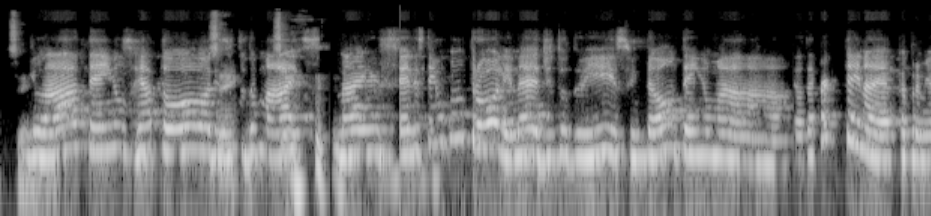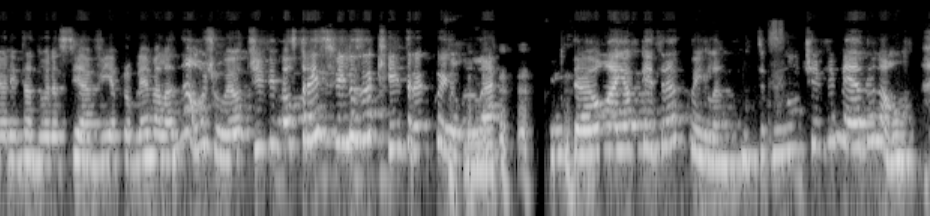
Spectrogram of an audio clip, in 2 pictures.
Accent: Osasco, São Paulo, Brazil; Eu nasci em Osasco e por aqui fiquei até, até os dias de hoje. Nunca saí daqui.

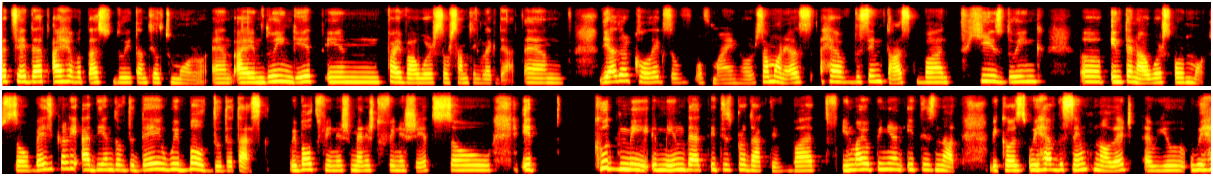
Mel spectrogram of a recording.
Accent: Iași, Iași County, Romania; I am from Romania, Iași

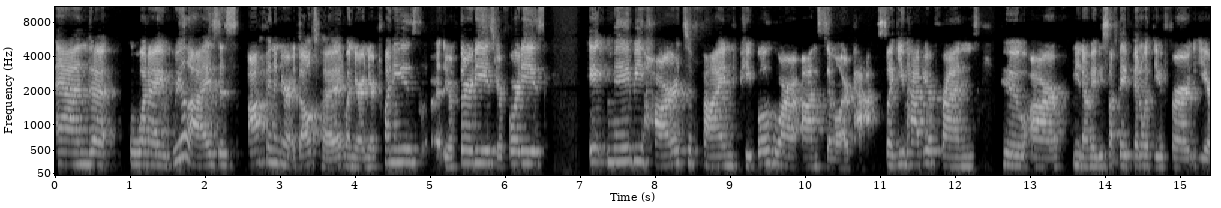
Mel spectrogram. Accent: New York, United States; I was brought up in New York, more or less, like right outside New York, but New York has always felt like home to me

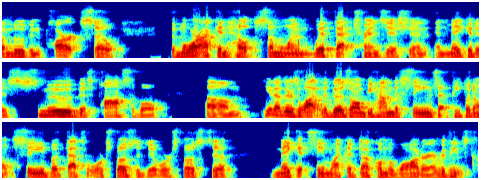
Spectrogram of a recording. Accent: Atlanta, Georgia, United States; I'm from the Metro Atlanta area. I've been here pretty much all my life. So Atlanta's been a great market for me. I was raised here

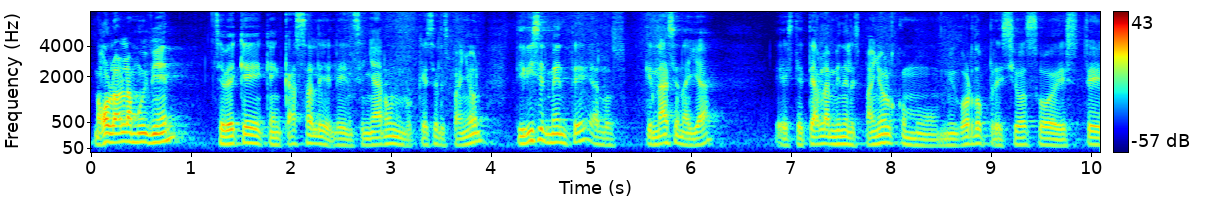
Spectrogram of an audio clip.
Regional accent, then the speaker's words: Mexico City, Mexico; now in Guadalajara, Mexico; todos los que somos de allá, de la Ciudad de México

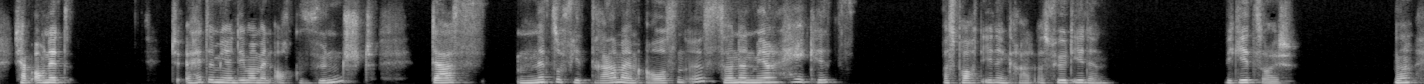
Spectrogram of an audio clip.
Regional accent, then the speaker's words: Saarland, Germany; Ich bin in Deutschland aufgewachsen

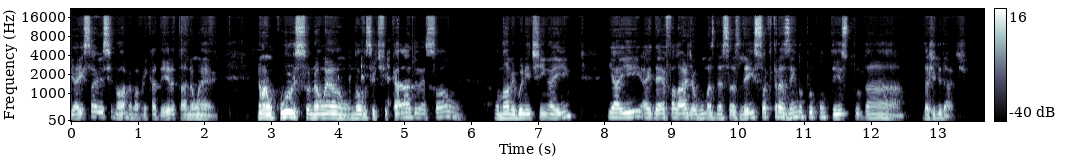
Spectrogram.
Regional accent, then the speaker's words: São Paulo, Brazil; Nascido e criado aqui em São Paulo, 38 anos

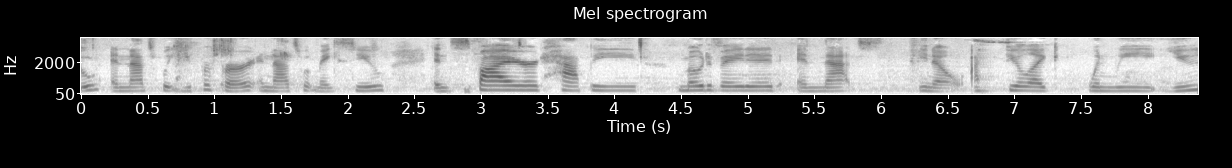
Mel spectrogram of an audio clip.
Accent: Georgia, United States; also born or lived in Akron, Ohio; I grew up in Georgia, but I'm from Akron, Ohio.

